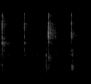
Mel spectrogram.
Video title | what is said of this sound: presentation cyma cm030 | lui est vraiment en plastique mais totalement plastique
